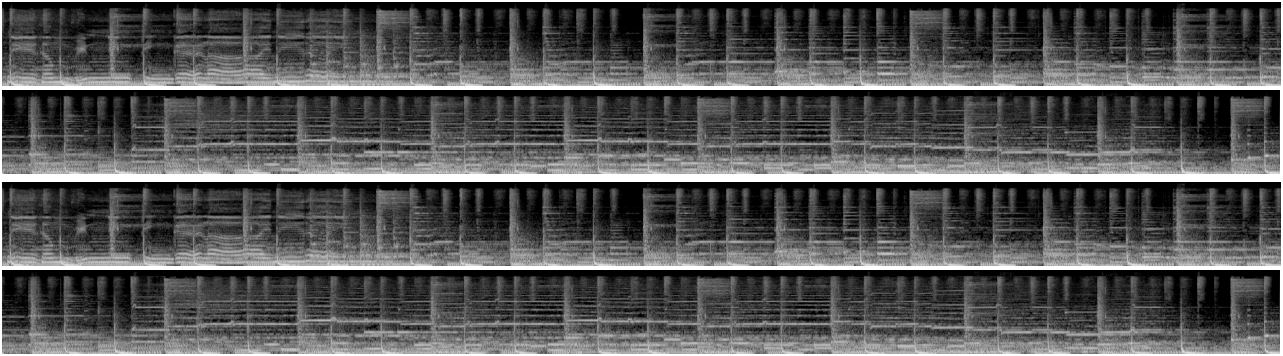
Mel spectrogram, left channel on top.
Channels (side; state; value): both; identical; correlation 1.00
